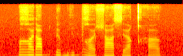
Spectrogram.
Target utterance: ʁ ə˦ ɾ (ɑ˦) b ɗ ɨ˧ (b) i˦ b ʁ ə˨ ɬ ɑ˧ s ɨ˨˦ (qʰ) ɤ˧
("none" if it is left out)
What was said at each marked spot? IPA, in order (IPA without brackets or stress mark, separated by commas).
ɑ˦, b, qʰ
